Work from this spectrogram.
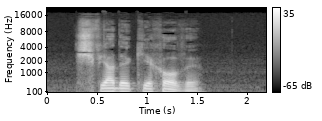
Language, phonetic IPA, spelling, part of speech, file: Polish, [ˈɕfʲjadɛc jɛˈxɔvɨ], świadek Jehowy, noun, Pl-świadek Jehowy.ogg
